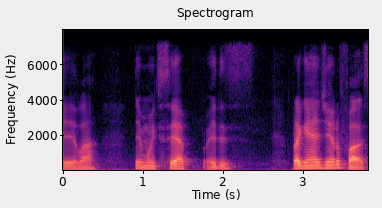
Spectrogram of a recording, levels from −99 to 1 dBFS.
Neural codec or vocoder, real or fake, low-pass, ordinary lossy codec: none; real; 7.2 kHz; none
